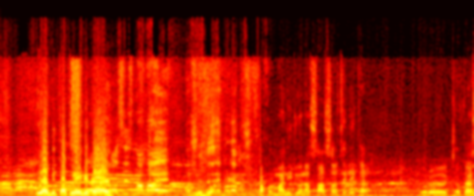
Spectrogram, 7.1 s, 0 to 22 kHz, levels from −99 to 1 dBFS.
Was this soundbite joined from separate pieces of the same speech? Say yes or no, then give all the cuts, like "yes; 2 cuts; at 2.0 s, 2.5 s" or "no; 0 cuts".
yes; 1 cut; at 3.8 s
